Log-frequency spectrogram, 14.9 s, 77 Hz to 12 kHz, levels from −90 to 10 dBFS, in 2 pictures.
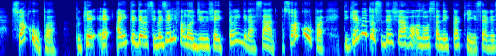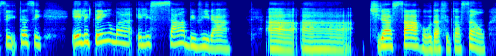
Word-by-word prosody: "Sua - - +5
culpa, 385 -2 0 0.3
porque", 460 -1 +4
eh, - - +5
aí 220 +3 +6
entendeu 245 -2 +4
assim, 220 -2 -6
mas 215 +5 +2
ele 340 +4 +4
falou 210 - +1
de 185 0 -1
um 185 - -3
jeito 170 -2 -1
tão 255 +2 0
engraçado: 230 - -2
"A - - -15
sua - - +2
culpa, 450 -6 +3 0.3
ninguém 380 - +2
voltou 290 -2 +4
a - - -2
se 235 - -8
deixar 255 -2 0
a - - -1
ro - - -2
a 200 - -1
louça 200 0 -1
limpa 185 +1 -1
aqui". 160 -9 -5
Sabe 160 +2 -3
assim? 205 +6 -6
Então 260 - -5
assim, 230 -4 -6 0.5
ele 260 +3 +3
tem 275 +5 +1
uma 265 -5 -4
ele 215 +3 -6
sabe 225 -2 -3
virar 160 -4 -4 0.5
a 145 0 -3
a - - -13 0.2
tirar 195 0 +3
sarro 190 -8 +3
da 145 0 0
situação, 145 +1 -5
200 Hz, 180 wpm, -25 LUFS, 160-245 Hz, 0.5 s, aí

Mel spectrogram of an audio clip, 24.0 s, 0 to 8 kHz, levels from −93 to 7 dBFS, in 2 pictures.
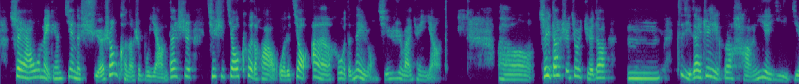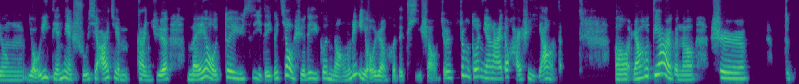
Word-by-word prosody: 虽 285 -2 +6
然 225 -3 +5
我 255 - +1
每 235 -3 +3
天 200 +1 -2
见 250 +4 -1
的 195 - +3
学 260 - -1
生 350 +2 +4
可 - - -2
能 - - -3
是 170 - -4
不 150 -1 -6
一 - - -4
样， 140 - -1
但 270 +2 +3
是 275 -1 -1 0.2
其 280 - 0
实 280 0 -5
教 275 +1 +5
课 285 0 +1
的 185 - +1
话， 185 -2 +3
我 160 -1 -1
的 160 - +1
教 165 - +3
案 180 -11 +3
和 205 - -6
我 210 - -1
的 - - -3
内 235 0 +1
容 155 - -8
其 185 -2 -6
实 205 - -7
是 205 - -3
完 160 - 0
全 180 -3 -9
一 150 - -11
样 - - -4
的。 - - -19 0.8
呃， 170 -2 -2
所 290 +3 +6
以 - - +6
当 315 +2 +6
时 240 - -1
就 280 +4 -1
觉 185 -9 0
得， 230 +2 +3 0.3
嗯， 205 0 +1 0.2
自 330 - -3
己 180 - 0
在 250 0 +5
这 300 +5 0
一 235 -6 0
个 215 +3 -2
行 160 -9 -5
业 225 -2 +1
已 155 -5 -8
经 155 -1 -3 0.3
有 155 - +1
一 250 - +2
点 195 -5 -2
点 225 -6 0
熟 165 -1 -5
悉， 180 - -8
而 - - +3
且 215 -7 -3 0.2
感 165 -5 -2
觉 170 +3 +3 0.3
没 170 0 +3
有 170 -2 +4
对 230 -4 +3
于 190 - -3
自 195 - -13
己 185 - -5
的 145 - -4
一 - - -2
个 205 - -2
教 275 +6 +3
学 175 -5 -2
的 210 - -1
一 200 -2 -4
个 215 - -2
能 155 -2 -3
力 - - +2
有 - - +1
任 - - 0
何 - - -9
的 - - -5
提 - - -11
升， - - -4
就 - - -4
是 230 -1 -3
这 - - -1
么 290 - -3
多 260 +2 +3
年 220 -6 -1
来 200 -1 +2
都 260 - +1
还 165 -9 -3
是 200 +4 -6
一 165 - -7
样 205 +8 +1
的。 340 - -10 0.8
呃， 180 0 +2
然 195 +2 +5
后 285 +5 +1
第 335 +4 +3
二 370 - +7
个 185 - -2
呢， 165 0 -2 0.2
是 205 -3 +1 0.5
对 - - -11
205 Hz, 285 characters per minute, -22 LUFS, 175-250 Hz, 0.8 s, 二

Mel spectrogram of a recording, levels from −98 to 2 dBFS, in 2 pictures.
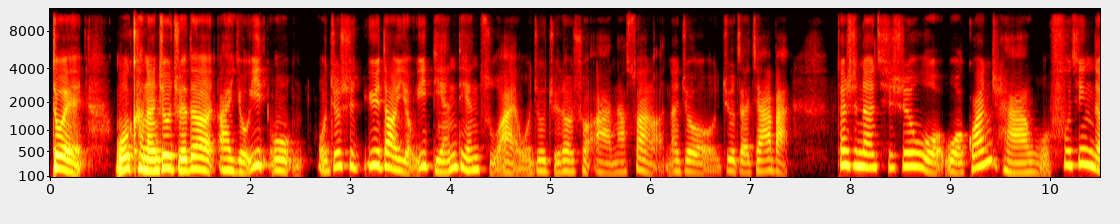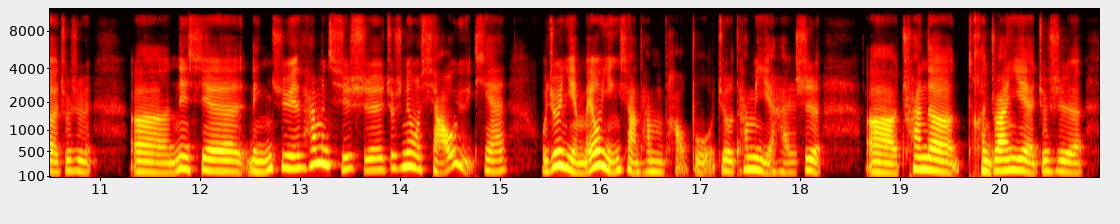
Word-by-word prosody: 对， 215 +4 +8 0.3
我 185 +3 +8
可 215 - +7
能 175 -1 +10
就 215 +2 +8
觉 175 -3 +7
得， 195 -2 +6
啊， 185 - +2
有 165 -3 -1
一 255 +2 +2
我 175 -6 -1 0.2
我 - - -5
就 230 +9 0
是 245 -2 -3
遇 255 +1 +3
到 230 -3 +4
有 165 -4 -2
一 240 - 0
点 170 -4 -3
点 195 -5 0
阻 195 - -13
碍， 155 -2 -1
我 - - -10
就 170 0 -5
觉 165 -3 -11
得 165 -1 -3
说， 160 - -9
啊， 145 - -6
那 155 +2 -10
算 175 +1 -3
了， - - -10
那 165 - -8
就 160 -3 -5
就 175 - -6
在 150 - -5
家 165 +3 -2
吧。 175 - -3 0.4
但 260 0 +4
是 250 -1 +3
呢， 230 -2 +4
其 225 -1 -8
实 235 +2 -1
我 205 -10 0
我 155 -3 -2
观 230 - +1
察 150 - -3
我 150 -1 -10
附 260 - -4
近 265 0 +1
的 170 -8 0
就 170 +2 -7
是， 165 -2 -7 0.4
呃， 155 -2 0
那 195 +7 -2
些 175 -4 0
邻 165 +1 -2
居， 210 0 -2
他 225 +6 -3
们 285 -1 +3
其 260 -7 -6
实 185 -3 -5
就 210 +3 -8
是 215 +2 -6
那 240 - +3
种 220 - 0
小 200 +6 -2
雨 275 +3 -5
天， 175 -3 -6 0.3
我 - - -6
觉 - - -2
得 255 - +7
也 195 -8 +2
没 145 - -2
有 250 +2 +6
影 180 -6 +1
响 185 - -3
他 150 +2 -9
们 160 -1 -5
跑 - - -10
步， - - -9
就 170 -2 -3
他 195 +4 -7
们 195 -2 +1
也 145 - -4
还 155 -2 -10
是， 165 0 -2 0.4
呃， 150 -3 +2
穿 195 +7 -1
得 170 -5 +2
很 170 - -1
专 175 +2 +4
业。 175 -4 +1
就 165 +4 -5
是， 160 -3 -4
180 Hz, 270 characters per minute, -23 LUFS, 160-215 Hz, 0.4 s, 能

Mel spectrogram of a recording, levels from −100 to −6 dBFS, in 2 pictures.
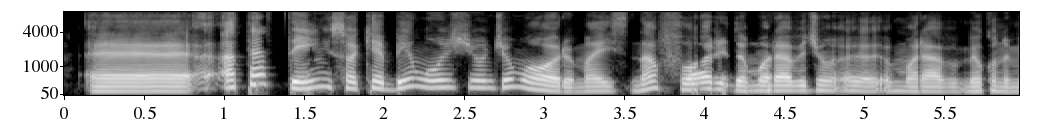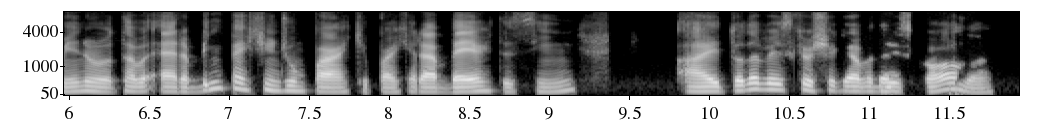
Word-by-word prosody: eh, 120 0 +4 0.2
a 215 - +4
até 300 +8 +2
tem 195 +5 +3
só 195 -3 -1
que 200 - -1
é 185 - +3
bem 200 +8 0
longe 215 -2 -1
de 215 - -4
onde 210 +1 -2
eu 230 - 0
moro, 145 - +3
mas 120 +1 -3
na 155 +8 0
Flórida 165 -4 +1
eu - - -2
morava 135 0 +3
de 140 - -5
u 135 - -1
e 125 -2 -2
eu - - -4
morava 120 -2 -1
meu 120 +1 -2
condomínio 120 0 -4
eu - - -1
estava 120 +3 -3
era 115 -1 +1
bem 145 - -6
pertinho 165 -6 -4
de 135 - -6
um 130 - -5
parque, 110 -1 0
parque 105 +1 -5
era 110 -1 +2
aberto 115 +4 +1
assim, 115 +5 -11 0.7
aí 120 0 +1
toda 140 +9 0
vez 160 -2 -2
que - - -5
eu 140 - +1
chegava 125 -2 -1
da 120 -1 +1
escola 115 -2 -2
125 Hz, 225 wpm, -22 LUFS, 120-170 Hz, 0.7 s, eh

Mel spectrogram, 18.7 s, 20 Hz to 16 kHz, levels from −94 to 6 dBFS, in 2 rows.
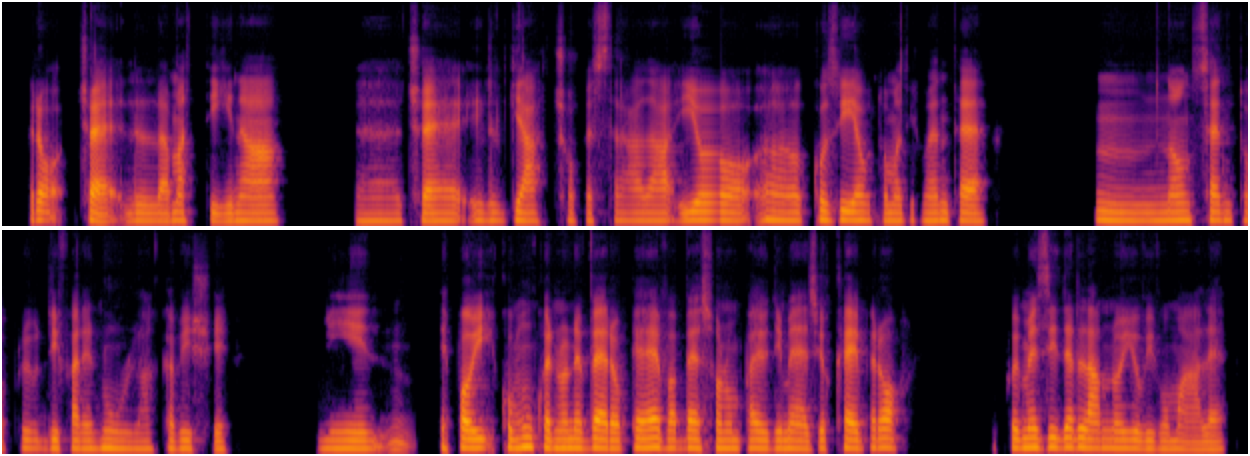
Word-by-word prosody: però - - -1
cioè 115 - +3
l 125 0 -3
la 125 -1 +1
mattina, 125 0 0 0.6
ehm, 125 0 -6
c'è 125 -1 +1
il 130 -1 -5
ghiaccio 125 0 -2
per 130 +1 -9
strada 130 0 -3
io, 135 -1 +1
uhm, 135 0 -1
così 140 0 +1
automaticamente, 130 -1 -1 0.8
mhmm, 130 -2 -1
non 135 +1 +1
sento 135 0 -3
più 135 0 -6
di 130 +1 -2
fare 130 0 -1
nulla 130 -2 -2
capisci? 130 -2 -4 0.7
Mi 130 0 +1
mhmm, 115 - -8 0.2
e - - -4
poi 145 -1 +5
comunque 150 +1 +2
non 140 0 +3
è 140 - +4
vero 135 -1 +5
che: 145 +1 +5
"Eh, - - +7
va 140 0 0
beh 140 +2 +3
sono 135 0 0
un 135 - -1
paio 135 0 +1
di 135 +1 -1
mesi." 130 0 +1
Okay, 135 0 +3
però 145 +1 +3
in 145 - -28
quei 145 - +1
mesi 150 +1 +3
dell'anno 140 -2 +3
io 135 0 +1
vivo 125 0 -2
male, 120 -1 -3
130 Hz, 155 wpm, -23 LUFS, 125-140 Hz, 0.8 s, Eh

